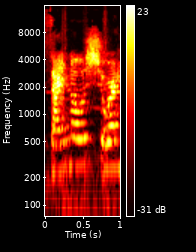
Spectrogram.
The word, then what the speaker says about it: Cynosure: apologize fast if I don't say right it's sighs no short hair this is how it's um this how it's pronounced char right there if you have to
